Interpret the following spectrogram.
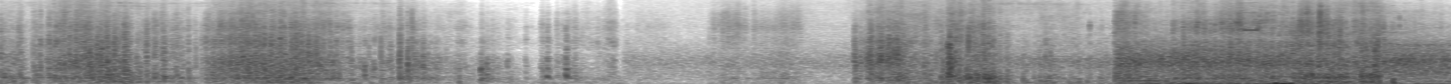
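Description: Downhill mountain bike ridden fast past on a loose, rocky dirt trail: tyres rolling and scrabbling over grit and stones, with rattling from the bike. It is loud for the first few seconds, quieter in the middle, and loud again from about six seconds in.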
